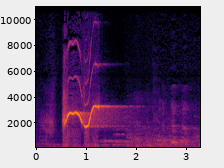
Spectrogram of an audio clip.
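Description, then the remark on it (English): A loud, ear-piercing human whistle by a father, a single shrill call lasting under a second with a quick dip and rise in pitch, sharp, then fading into quiet background murmur. “It was ear-piercing. My dad had it perfected. I could hear that whistle a mile away.”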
